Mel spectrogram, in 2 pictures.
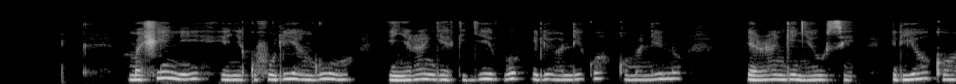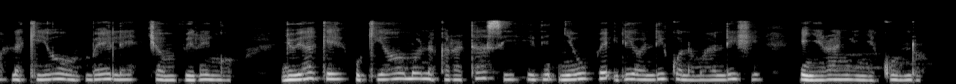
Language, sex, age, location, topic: Swahili, female, 25-35, Mombasa, government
